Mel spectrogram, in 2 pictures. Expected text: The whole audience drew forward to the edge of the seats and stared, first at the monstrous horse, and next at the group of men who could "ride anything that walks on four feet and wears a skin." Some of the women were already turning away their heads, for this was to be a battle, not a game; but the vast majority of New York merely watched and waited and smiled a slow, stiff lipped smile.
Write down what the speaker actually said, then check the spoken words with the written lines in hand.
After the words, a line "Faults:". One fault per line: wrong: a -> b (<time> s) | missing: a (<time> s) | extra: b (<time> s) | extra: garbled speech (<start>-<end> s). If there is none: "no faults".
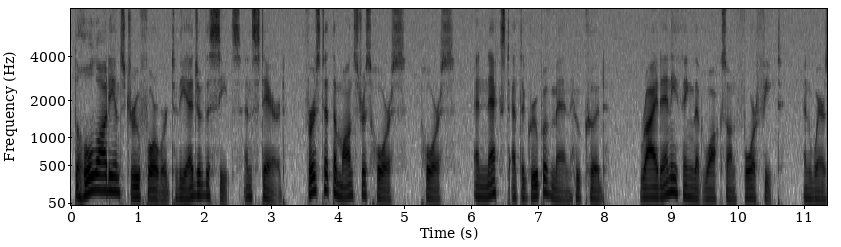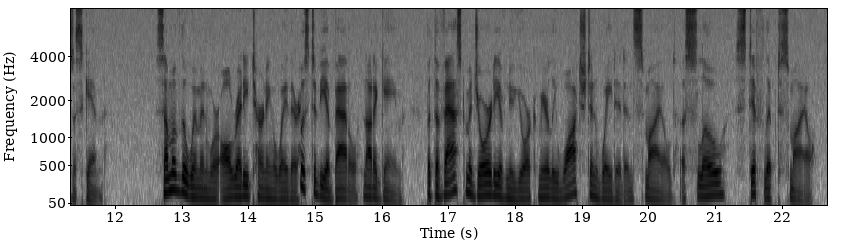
The whole audience drew forward to the edge of the seats and stared, first at the monstrous horse horse, and next at the group of men who could "ride anything that walks on four feet and wears a skin." Some of the women were already turning away their was to be a battle, not a game; but the vast majority of New York merely watched and waited and smiled a slow, stiff lipped smile.
Faults:
extra: horse (5.2 s)
missing: heads for this (14.8 s)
